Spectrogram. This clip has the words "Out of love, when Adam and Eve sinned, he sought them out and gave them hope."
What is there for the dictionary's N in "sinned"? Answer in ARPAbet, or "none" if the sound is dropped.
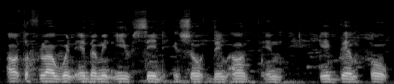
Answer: none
